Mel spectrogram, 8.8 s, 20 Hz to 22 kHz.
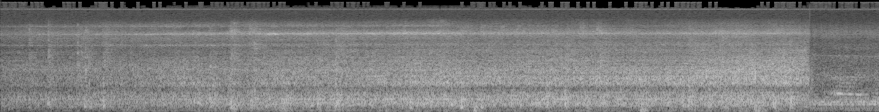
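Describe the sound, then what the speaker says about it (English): An old Berlin S-Bahn commuter train, around 1991-92, rattles and rumbles along with a loud, steady mechanical whine from its noisy gears, clickety wheel noise underneath, heard from inside the car. "the last ride I take on a Berlin S-Bahn train is one with noisy gears"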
